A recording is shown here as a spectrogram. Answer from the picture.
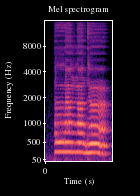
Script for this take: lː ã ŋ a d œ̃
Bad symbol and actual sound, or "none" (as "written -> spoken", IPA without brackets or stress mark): a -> ã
